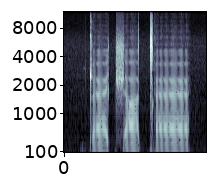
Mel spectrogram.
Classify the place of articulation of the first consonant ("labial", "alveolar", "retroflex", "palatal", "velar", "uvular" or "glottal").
retroflex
